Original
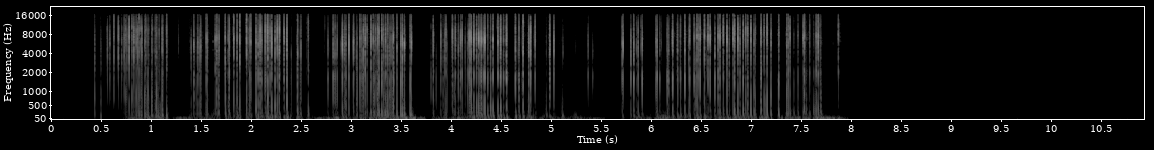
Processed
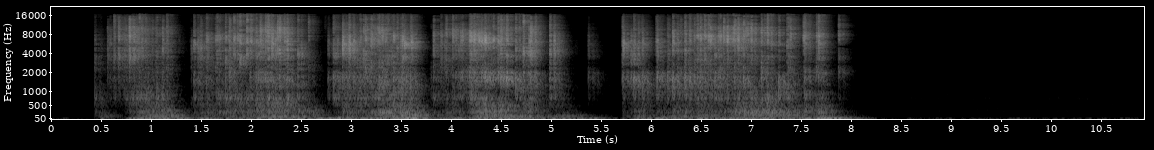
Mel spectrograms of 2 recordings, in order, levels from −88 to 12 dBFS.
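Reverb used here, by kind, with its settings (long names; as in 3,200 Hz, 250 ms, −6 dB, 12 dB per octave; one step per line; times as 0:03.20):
rectangular room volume 330 cubic metres, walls furnished, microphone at 7.8 metres
level −8.5 dB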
